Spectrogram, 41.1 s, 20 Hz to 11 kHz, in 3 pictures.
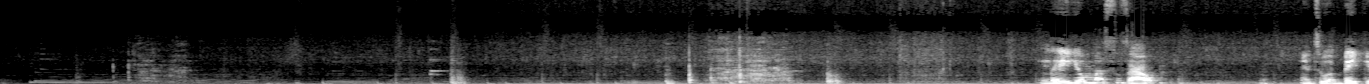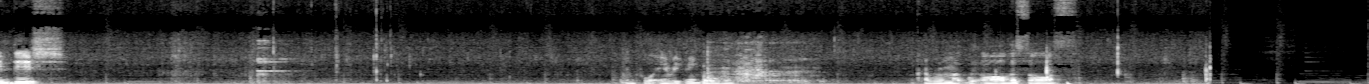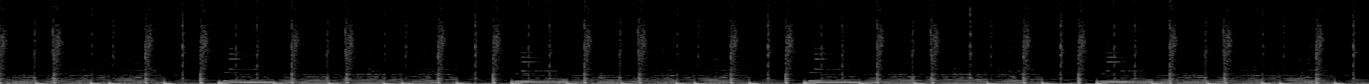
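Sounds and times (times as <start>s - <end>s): soft background music: 0.0s - 41.0s
wet sauce spatter: 16.7s - 18.0s.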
